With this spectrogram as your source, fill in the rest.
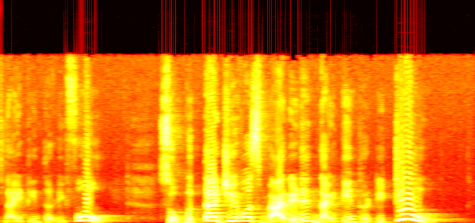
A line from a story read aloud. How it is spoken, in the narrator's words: cried Putti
